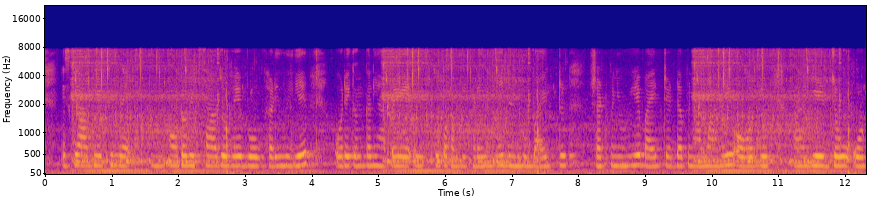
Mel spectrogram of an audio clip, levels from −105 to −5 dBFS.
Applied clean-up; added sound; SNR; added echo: none; Water tap, faucet; 5 dB; none.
